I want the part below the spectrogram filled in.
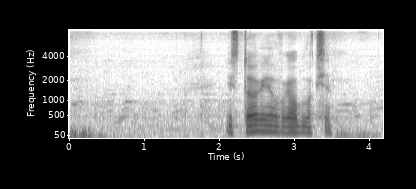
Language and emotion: Russian, neutral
